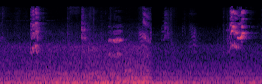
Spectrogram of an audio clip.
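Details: Tame zebra finches in a mixed balcony aviary in Dubai: a few sparse, short nasal beeps and chirps separated by pauses, over a steady low hum.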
